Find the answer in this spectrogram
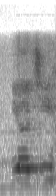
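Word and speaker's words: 四時: Yoji han means 4:30. And again, that's a special pronunciation, right? Yo instead of yon is special to time, yoji han, and a couple of other instances, but just rare ones.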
